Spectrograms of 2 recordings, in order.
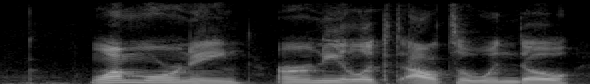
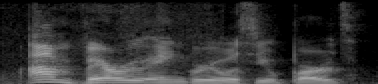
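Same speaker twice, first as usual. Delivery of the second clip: ordinary delivery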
